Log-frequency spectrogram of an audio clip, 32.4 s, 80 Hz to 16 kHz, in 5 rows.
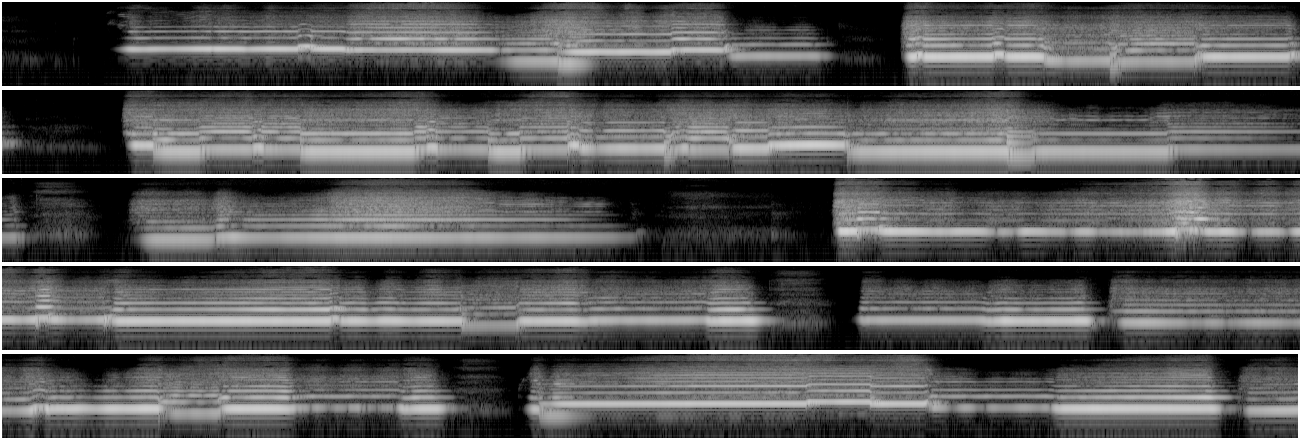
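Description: Bamboo 1.8 shakuhachi played solo in a slow traditional style: held notes that slide between pitches, in phrases of a few seconds broken by short breath pauses. One note a little past the middle is breathier and windier than the rest.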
